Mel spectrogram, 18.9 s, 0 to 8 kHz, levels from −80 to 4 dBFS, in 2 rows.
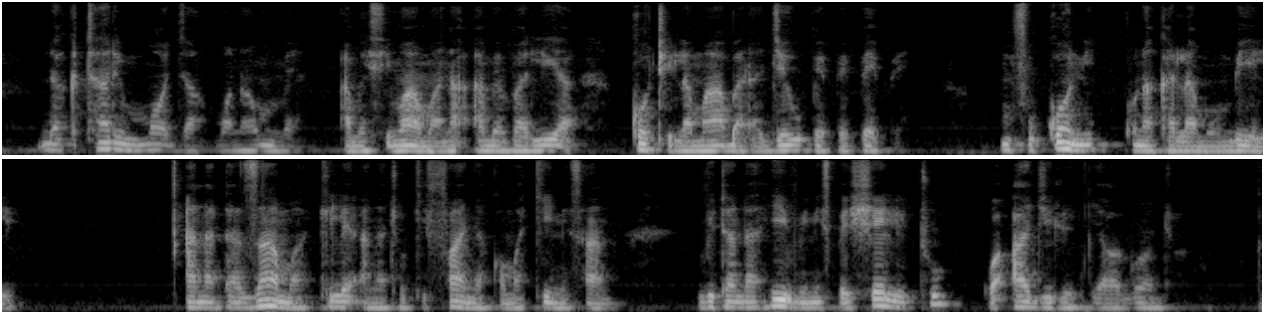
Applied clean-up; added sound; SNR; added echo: none; none; none; none.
